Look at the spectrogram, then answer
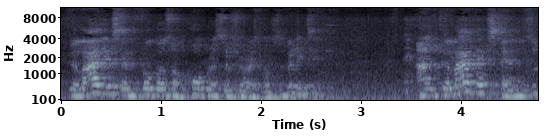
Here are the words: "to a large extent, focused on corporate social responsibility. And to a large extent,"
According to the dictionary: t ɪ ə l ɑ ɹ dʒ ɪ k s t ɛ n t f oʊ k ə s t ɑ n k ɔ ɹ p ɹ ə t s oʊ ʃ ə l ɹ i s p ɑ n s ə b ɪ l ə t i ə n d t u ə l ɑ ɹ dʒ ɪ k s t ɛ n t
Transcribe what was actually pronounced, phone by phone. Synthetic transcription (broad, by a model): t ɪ ə l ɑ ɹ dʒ ɪ k s t ɛ n t f oʊ k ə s ɑ n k ɔ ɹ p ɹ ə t s oʊ ʃ ə l ɹ i s p ɑ n s ə b ɪ l ə t i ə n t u ə l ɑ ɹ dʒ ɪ k s t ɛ n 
